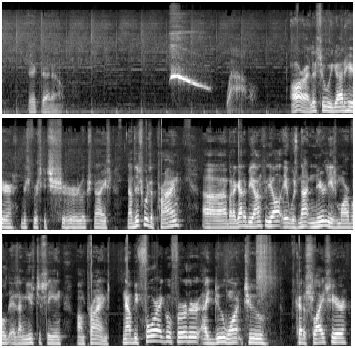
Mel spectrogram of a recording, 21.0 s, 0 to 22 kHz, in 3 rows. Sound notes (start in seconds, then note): 3.3 whistles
